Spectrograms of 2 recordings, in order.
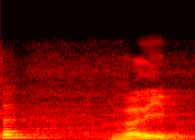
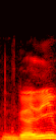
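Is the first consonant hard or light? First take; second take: light; hard. First: The first consonant is said lighter and softened. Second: The first consonant is said hard, without softening. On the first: The speaker calls it right. "It's गरीब" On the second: The speaker calls it wrong. "गरीब नहीं होता"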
